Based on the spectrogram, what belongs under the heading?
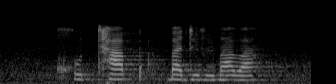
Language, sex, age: Tswana, female, 21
